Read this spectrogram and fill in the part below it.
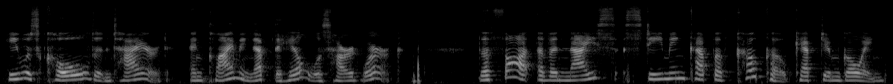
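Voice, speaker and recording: With a very lively, swooping pitch, a preschool teacher reads a storybook slowly and deliberately, her bright, clear voice directed at the small children listening. The recording quality is low.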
